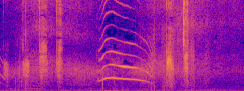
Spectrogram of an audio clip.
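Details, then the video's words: A mother cat meows to urge her kittens to follow her, one clear arched mew rising then falling, about half a second long, amid light tapping and rustle. "Mother Cat Wants Kittens To Follow Her"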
